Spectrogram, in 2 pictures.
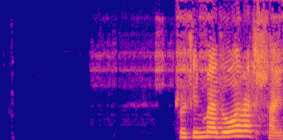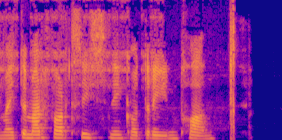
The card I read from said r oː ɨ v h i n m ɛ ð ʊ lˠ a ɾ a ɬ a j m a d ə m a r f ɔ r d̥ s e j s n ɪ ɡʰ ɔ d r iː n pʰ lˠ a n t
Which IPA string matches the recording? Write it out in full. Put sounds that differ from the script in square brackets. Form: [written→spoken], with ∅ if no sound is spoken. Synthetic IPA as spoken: r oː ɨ [v→ð] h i n m ɛ ð ʊ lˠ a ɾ a ɬ a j m a d ə m a r f ɔ r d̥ s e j s n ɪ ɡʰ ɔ d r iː n pʰ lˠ a n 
